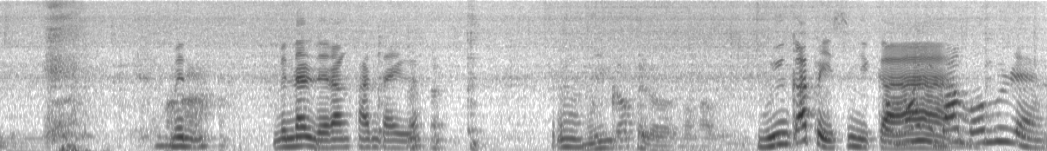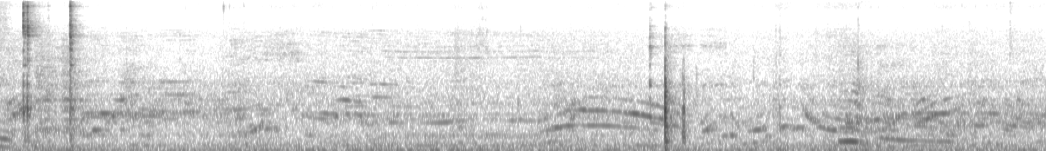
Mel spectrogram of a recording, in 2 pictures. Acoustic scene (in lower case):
restaurant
